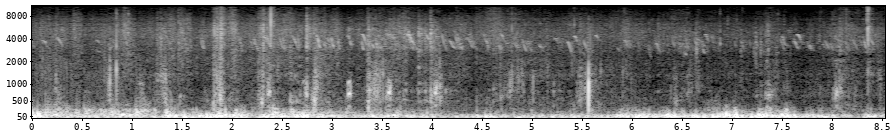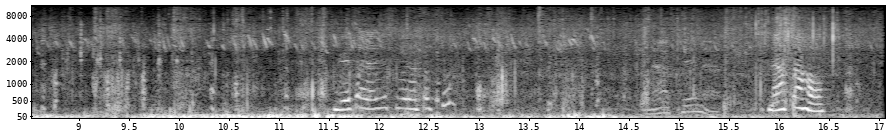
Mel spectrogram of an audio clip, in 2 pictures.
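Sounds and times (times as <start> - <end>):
steady low rumble: 0.0 - 8.3
birds chirping: 0.0 - 17.0.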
